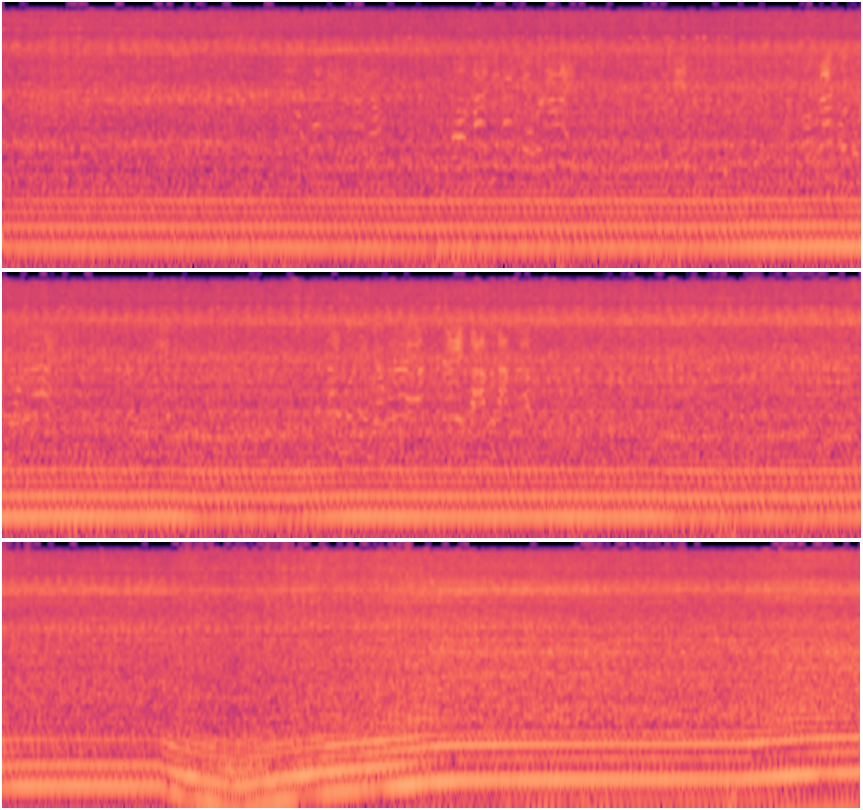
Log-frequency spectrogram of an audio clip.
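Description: A sprayer fan blows out mist with a rushing hiss.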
